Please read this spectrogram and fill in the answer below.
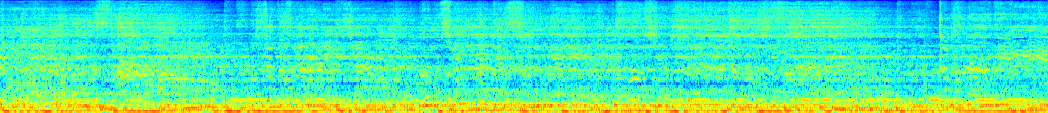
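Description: Live pop band music with a male singer, heard through an arena's sound system from the audience seats, with a heavy bass. Keyboards, drums and guitar back the vocal.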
